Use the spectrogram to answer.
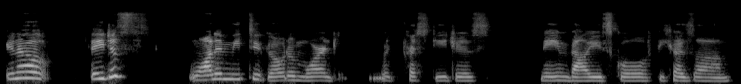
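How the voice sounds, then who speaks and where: A South Korean woman in her early twenties, who moved to the US at eleven, casually answers interview questions as a college student on a video call. She's in a small bedroom indoors, speaking slowly in a lowish voice with a fairly bright tone.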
